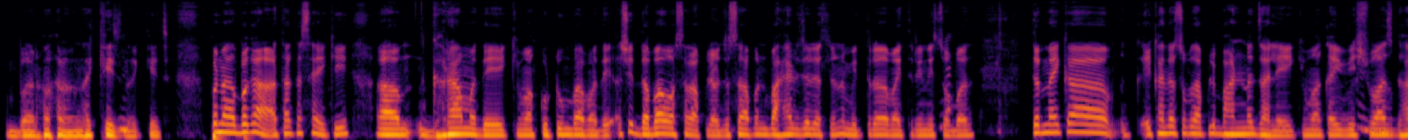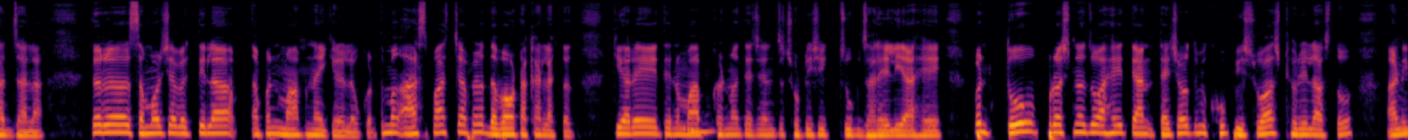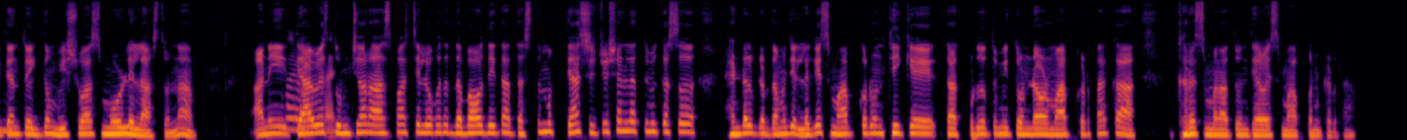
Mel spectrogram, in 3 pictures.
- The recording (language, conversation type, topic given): Marathi, podcast, शेवटी माफी द्यायची की नाही, हा निर्णय तुम्ही कसा घ्याल?
- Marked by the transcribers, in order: laughing while speaking: "बरोबर, नक्कीच, नक्कीच"; tapping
